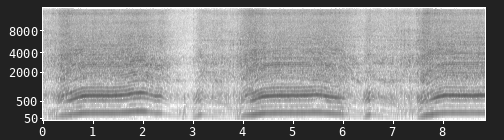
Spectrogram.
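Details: New 50cc chainsaw, about ten pounds, cutting wood from a skidded pile on a cold day: strong high buzz dips as each cut loads it, recovering between cuts roughly every three seconds. Owner finds lots of power for 50cc; normal healthy cutting.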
